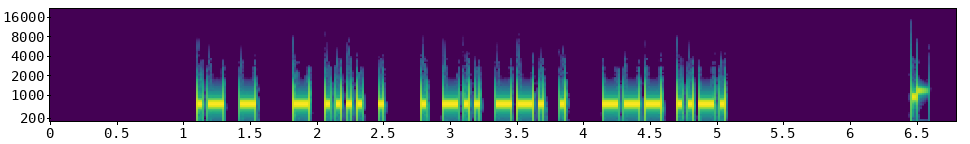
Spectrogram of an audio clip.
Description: Morse code, heard as a keyed tone, about 29 wpm, 700 Hz. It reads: AT THE EDGE OF
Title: Sets of 4 Words 30wpm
